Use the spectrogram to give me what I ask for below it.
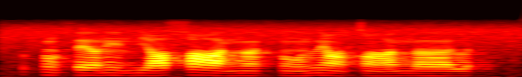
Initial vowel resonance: nasal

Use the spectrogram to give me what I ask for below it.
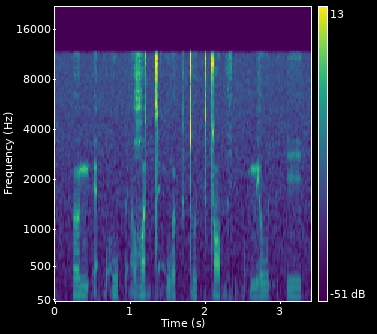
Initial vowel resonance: oral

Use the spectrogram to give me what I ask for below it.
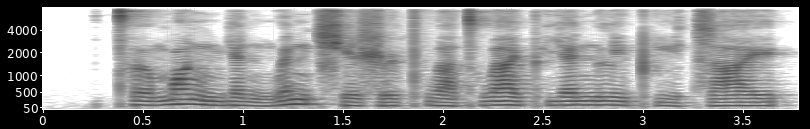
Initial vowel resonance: oral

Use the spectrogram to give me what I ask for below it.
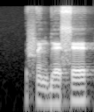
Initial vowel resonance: nasal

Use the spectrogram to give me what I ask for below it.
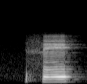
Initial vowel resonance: nasal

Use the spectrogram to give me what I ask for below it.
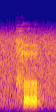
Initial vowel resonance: nasal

